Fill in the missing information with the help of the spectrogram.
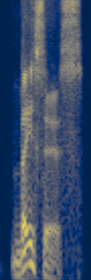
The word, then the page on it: basis: British English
